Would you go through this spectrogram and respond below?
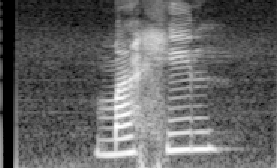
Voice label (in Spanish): "escaso", qanjobal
